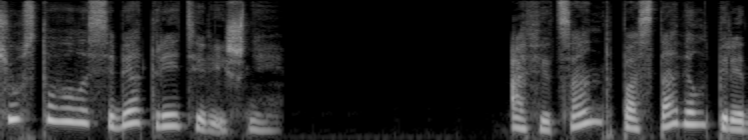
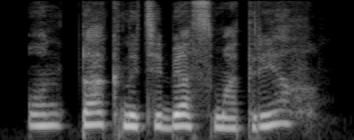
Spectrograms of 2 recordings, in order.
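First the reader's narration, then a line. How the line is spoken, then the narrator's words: Mysterious sigh. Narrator (Russian): Загадочно вздохнула Настя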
